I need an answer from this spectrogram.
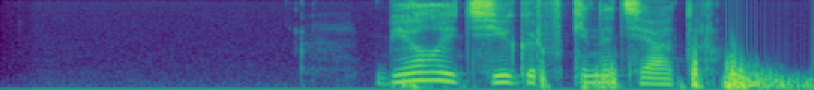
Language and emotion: Russian, neutral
